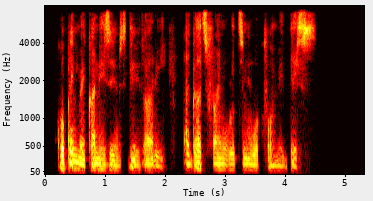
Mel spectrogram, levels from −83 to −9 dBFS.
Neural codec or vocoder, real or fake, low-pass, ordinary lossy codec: codec, 24 kHz, 1.5 kbps, HILCodec; fake; 7.2 kHz; none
